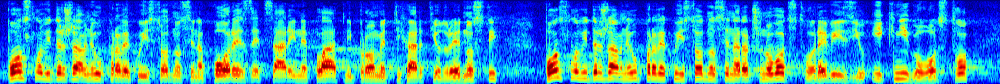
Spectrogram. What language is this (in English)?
Serbian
